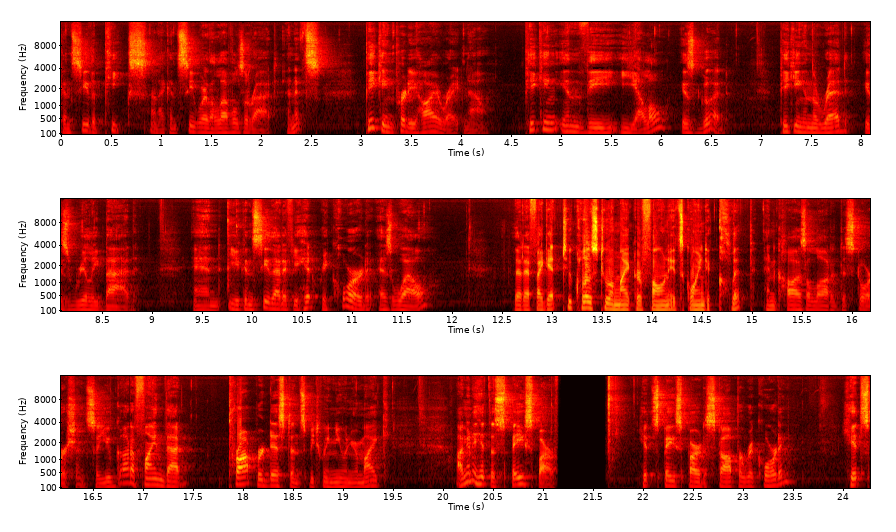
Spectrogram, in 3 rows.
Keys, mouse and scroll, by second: 9.7 click.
